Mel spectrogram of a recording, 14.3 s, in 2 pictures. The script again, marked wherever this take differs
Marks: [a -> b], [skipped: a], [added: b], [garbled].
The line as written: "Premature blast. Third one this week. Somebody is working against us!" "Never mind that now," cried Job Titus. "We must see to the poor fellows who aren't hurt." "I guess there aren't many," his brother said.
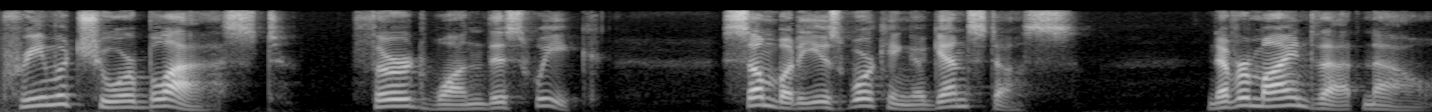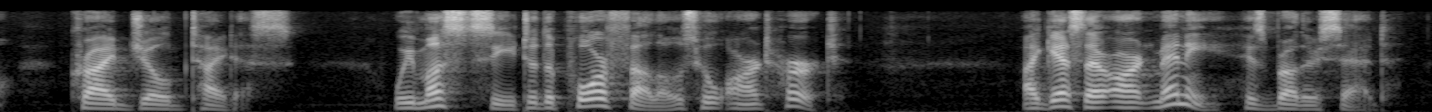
"Premature blast. Third one this week. Somebody is working against us!" "Never mind that now," cried Job Titus. "We must see to the poor fellows who aren't hurt." "I guess there aren't many," his brother said.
